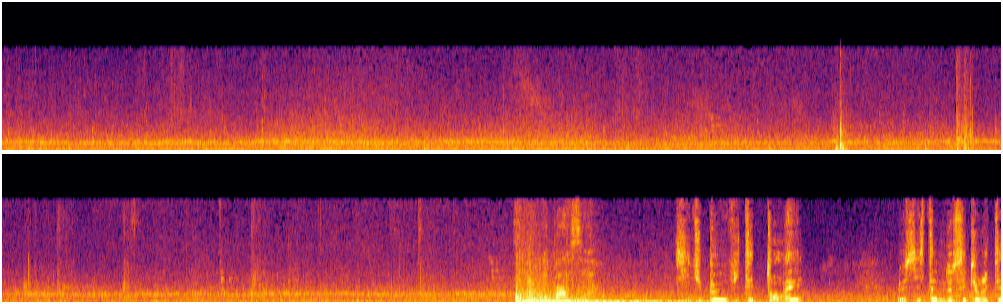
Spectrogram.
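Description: Footsteps crunch on snow and rocky ground.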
